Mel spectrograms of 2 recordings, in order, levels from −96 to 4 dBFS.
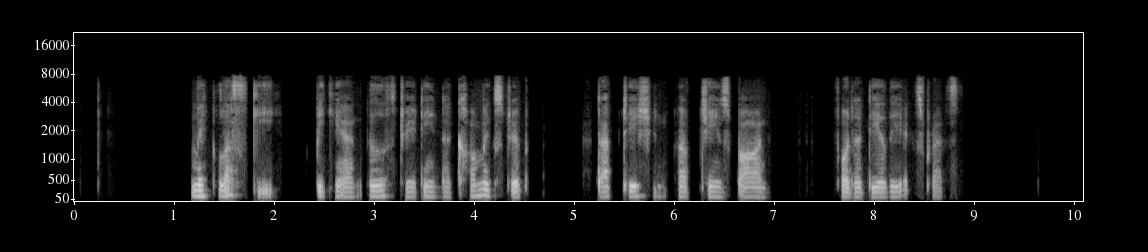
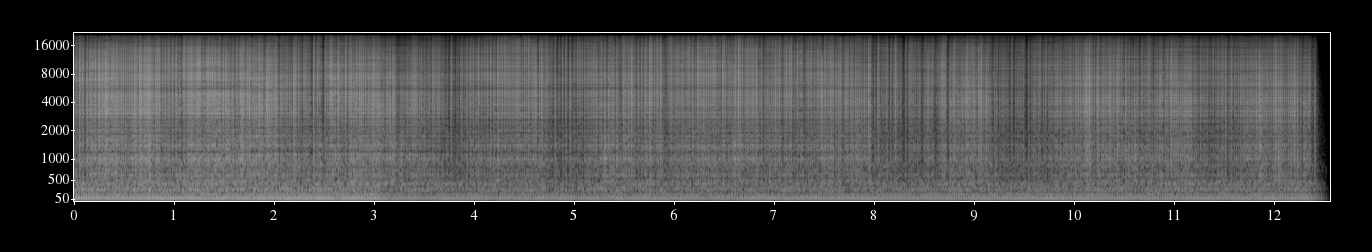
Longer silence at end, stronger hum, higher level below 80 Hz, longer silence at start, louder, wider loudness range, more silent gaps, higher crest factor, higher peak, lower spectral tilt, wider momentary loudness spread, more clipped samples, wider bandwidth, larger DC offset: first, 1.25 s vs 0.1 s; neither; second, -64 dBFS vs -52 dBFS; first, 1.2 s vs 0 s; about the same, -27 LUFS vs -28 LUFS; second, 2 LU vs 5 LU; first, 2.10-2.42 s, 4.56-5.08 s, 5.18-5.22 s, 5.39-5.45 s, 5.95-6.00 s, 6.58-6.63 s, 6.98-7.23 s, 7.39-7.59 s vs none; second, 22 dB vs 32 dB; second, -6 dBFS vs 0 dBFS; first, -4.5 dB/octave vs -0.5 dB/octave; about the same, 9 LU vs 8 LU; neither; second, 8 kHz vs over 20 kHz; neither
